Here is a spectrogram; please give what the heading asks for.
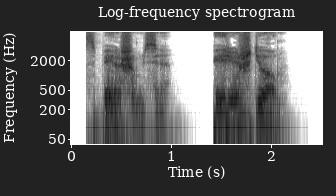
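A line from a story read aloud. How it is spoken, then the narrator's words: Very quiet command. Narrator (Russian): совсем тихо скомандовал Нимрод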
